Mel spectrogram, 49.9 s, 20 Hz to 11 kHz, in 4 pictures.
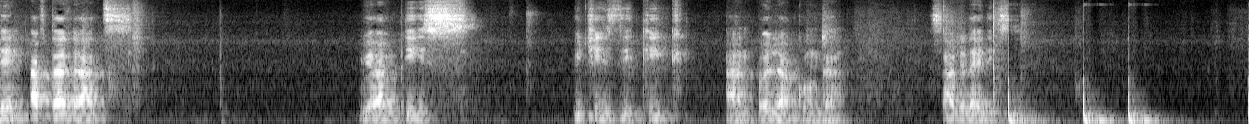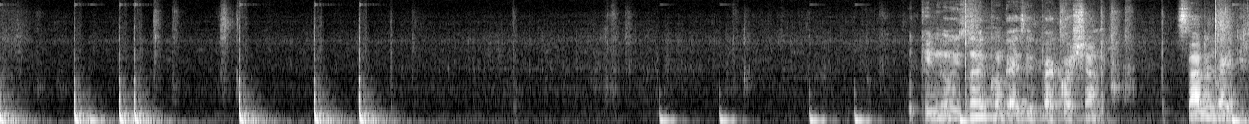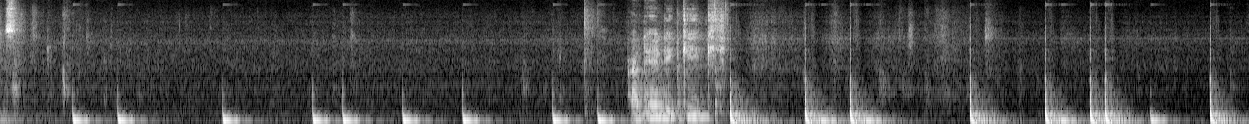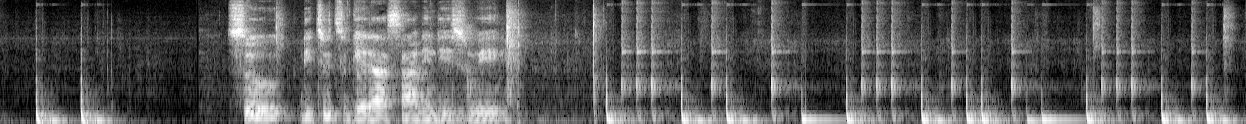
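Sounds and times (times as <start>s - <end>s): programmed percussion loop: 9.8s - 16.7s, 19.0s - 21.4s, 24.4s - 26.5s, 27.2s - 34.1s, 34.7s - 38.7s, 43.4s - 49.9s
electronic kick drum: 9.9s - 16.6s, 19.0s - 21.4s, 24.6s - 26.5s, 27.2s - 31.3s, 32.1s - 34.0s, 34.7s - 38.8s, 43.4s - 49.9s.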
